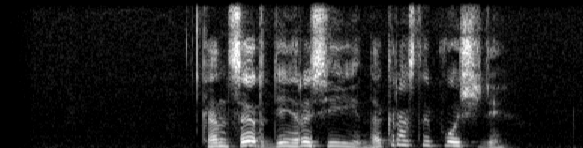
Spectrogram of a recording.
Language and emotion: Russian, neutral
